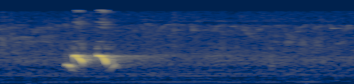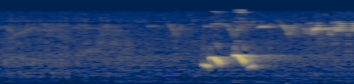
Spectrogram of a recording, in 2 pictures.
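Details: A barking deer in the Himalayas, apparently smelling something, gives short, sharp, mid-pitched barks, each a quick double note, spaced several seconds apart.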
